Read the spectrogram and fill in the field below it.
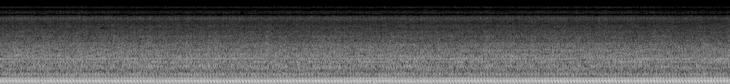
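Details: Craftsman 5000 W generator at full speed with only an LED bulb plugged in, effectively no load: strong, steady low drone at constant governed speed, no hunting, surging or knocking; normal unloaded running.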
